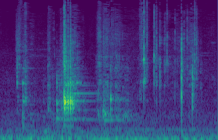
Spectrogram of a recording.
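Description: Thin-walled empty plastic drink bottle being handled and squeezed, crackling in several short, sharp bursts, the loudest a little over half a second in, over a steady low rumble.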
